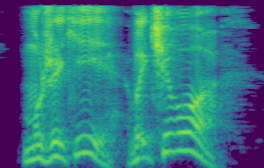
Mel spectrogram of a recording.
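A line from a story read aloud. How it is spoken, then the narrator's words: Loud question. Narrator (Russian): громко спросил я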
